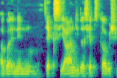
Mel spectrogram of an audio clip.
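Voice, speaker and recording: A man speaks in a very deep, low pitch with a monotone, flat delivery. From northern Germany, Bremen. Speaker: chess web developer and designer. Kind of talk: interview. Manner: halting.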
